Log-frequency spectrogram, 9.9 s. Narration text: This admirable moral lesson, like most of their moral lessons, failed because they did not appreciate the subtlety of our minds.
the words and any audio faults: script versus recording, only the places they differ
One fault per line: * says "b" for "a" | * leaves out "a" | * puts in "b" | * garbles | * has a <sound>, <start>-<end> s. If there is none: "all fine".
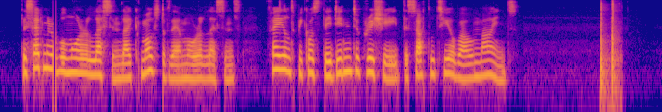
* has a dropout, 0.8-0.8 s
* has a thud, 9.0-9.3 s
